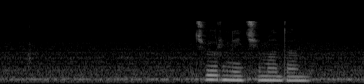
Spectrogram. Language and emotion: Russian, neutral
